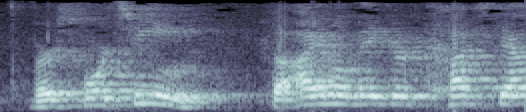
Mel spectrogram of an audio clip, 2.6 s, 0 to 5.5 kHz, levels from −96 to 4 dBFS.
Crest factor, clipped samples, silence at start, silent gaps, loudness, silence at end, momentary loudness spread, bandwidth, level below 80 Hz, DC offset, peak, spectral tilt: 12 dB; 0.1%; 0.15 s; none; -12 LUFS; 0 s; 5 LU; 5.4 kHz; -54 dBFS; under 0.1%; 0 dBFS; -8.5 dB/octave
